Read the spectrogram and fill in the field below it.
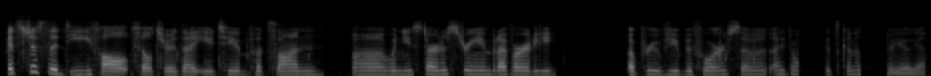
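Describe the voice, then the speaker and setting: A woman's voice: on the low side, normal speed, clean tone, lo-fi sound. A woman co-hosting a game stream, chatting in an easygoing, playful way. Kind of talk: casual gameplay chat.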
